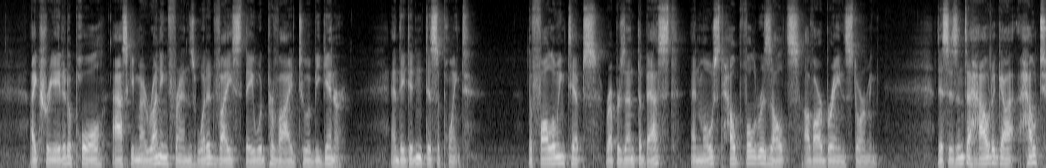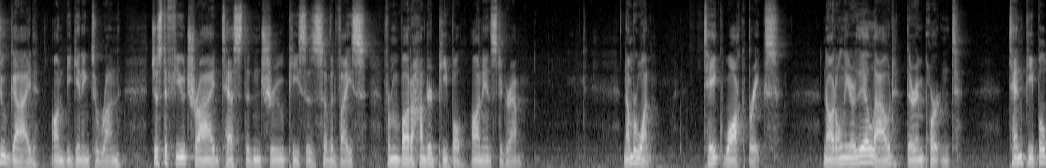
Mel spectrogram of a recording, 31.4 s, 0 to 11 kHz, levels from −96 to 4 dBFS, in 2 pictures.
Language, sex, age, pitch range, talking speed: English, male, 40-59, 90-110 Hz, 145 wpm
